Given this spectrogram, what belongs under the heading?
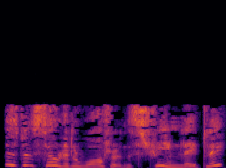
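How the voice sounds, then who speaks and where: A woman reading aloud, voicing an excitable upper-class lady in shrill, breathless exclamations. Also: quick pace, no echo. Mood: anxious objecting.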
